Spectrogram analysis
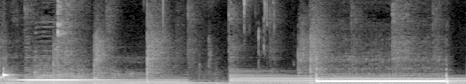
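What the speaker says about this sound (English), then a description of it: "So now I'm going to test with a real phone call" A phone call going out through an AI call gatekeeper: steady dial and ringback tones sound in stages, first a lower tone, then a louder higher tone that holds for about a second, with no talking.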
